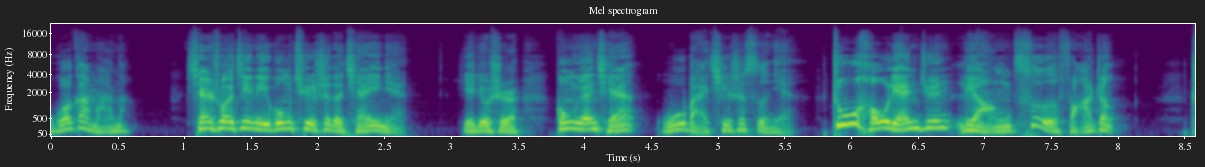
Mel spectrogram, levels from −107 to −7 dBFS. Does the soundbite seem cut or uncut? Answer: cut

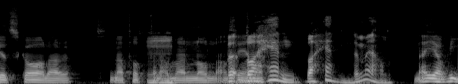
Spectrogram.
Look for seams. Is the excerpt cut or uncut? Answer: cut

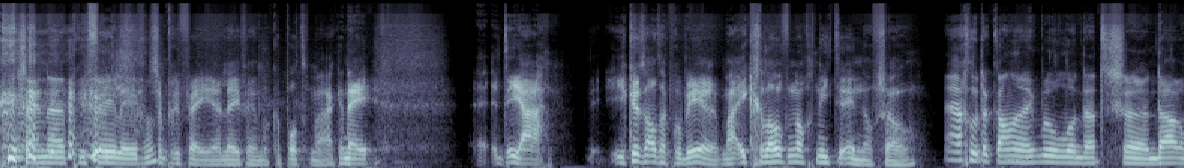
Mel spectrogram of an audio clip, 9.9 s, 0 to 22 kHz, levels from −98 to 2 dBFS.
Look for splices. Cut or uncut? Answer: cut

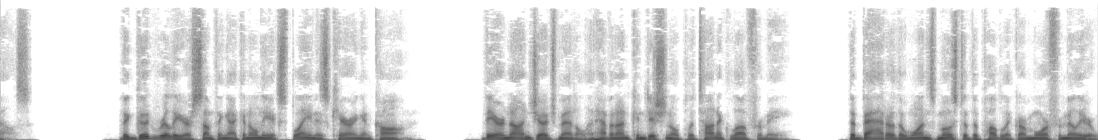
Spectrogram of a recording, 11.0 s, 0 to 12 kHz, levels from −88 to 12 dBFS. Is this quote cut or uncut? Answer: uncut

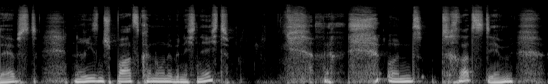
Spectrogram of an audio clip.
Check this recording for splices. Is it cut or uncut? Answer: cut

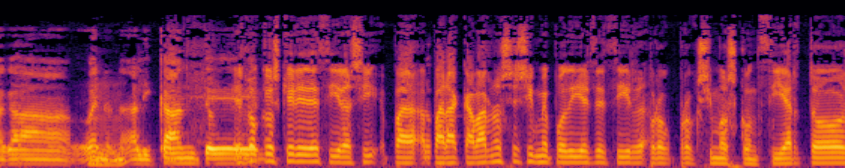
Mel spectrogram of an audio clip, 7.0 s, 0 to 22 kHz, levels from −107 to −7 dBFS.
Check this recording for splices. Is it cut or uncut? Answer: cut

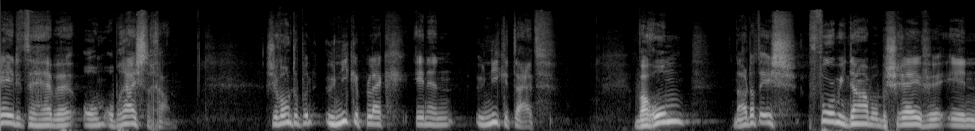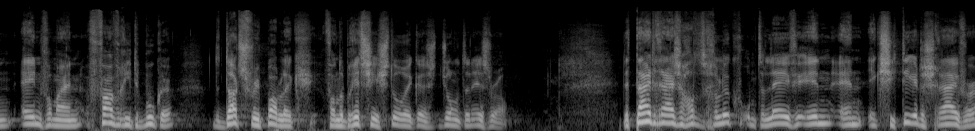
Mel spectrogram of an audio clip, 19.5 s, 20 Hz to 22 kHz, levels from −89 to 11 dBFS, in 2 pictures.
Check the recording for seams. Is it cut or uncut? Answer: uncut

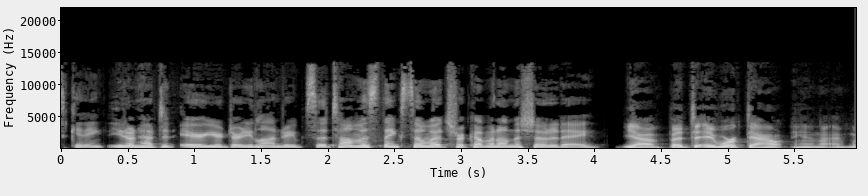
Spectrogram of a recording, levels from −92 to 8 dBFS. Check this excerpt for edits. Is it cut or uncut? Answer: cut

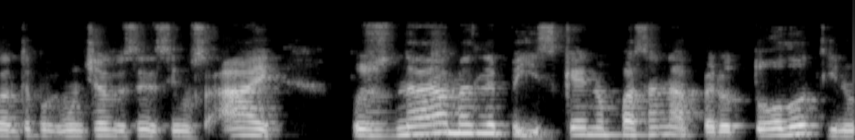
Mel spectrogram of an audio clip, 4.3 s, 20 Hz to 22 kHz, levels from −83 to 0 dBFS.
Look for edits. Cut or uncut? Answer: uncut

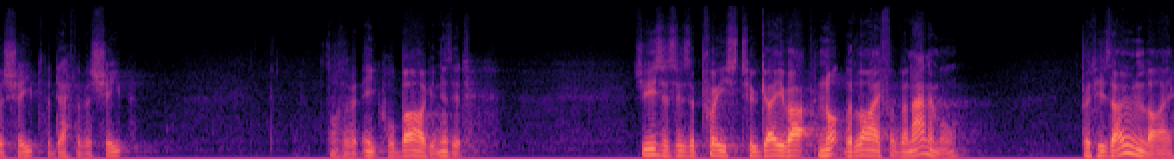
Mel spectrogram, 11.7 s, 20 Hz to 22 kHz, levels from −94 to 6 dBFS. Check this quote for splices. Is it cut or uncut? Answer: uncut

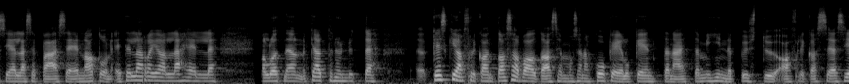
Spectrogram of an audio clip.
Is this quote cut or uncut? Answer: cut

